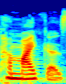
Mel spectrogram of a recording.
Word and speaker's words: Jamaicas: In our culture, the Latino culture, we call it Jamaicas. It's spelled Jamaica, but they're basically church festivals, music and food, and everybody comes together for a good cause.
